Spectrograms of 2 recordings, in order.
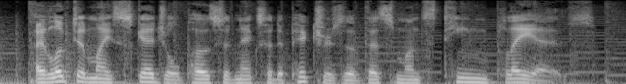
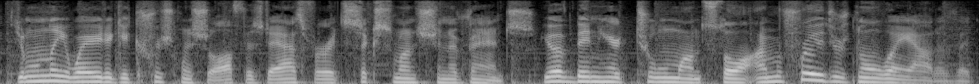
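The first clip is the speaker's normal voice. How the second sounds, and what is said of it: Brando Godfather impression. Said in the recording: “bad impression ... he impersonated Brando in The Godfather”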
